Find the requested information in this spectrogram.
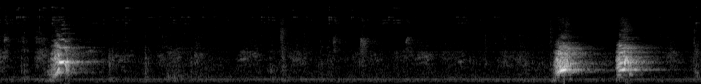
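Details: Two English Springer Spaniels, Ellie and Booker, bark at a squirrel tormenting them in the yard; one sharp bark early, then a pause and two quick barks near the end, with faint background hum.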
